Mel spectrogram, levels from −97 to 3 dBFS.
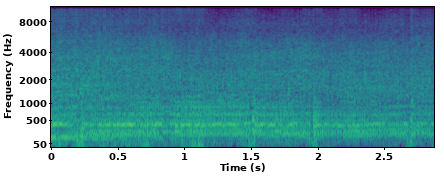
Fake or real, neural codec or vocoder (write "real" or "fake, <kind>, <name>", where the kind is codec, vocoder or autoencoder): fake, vocoder, WaveNeXt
